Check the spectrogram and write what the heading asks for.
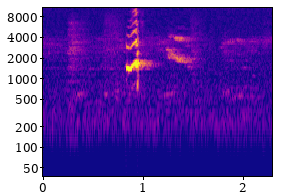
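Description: Cockatiel giving one short, sharp chirp about a second in, followed by a softer falling note.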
